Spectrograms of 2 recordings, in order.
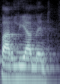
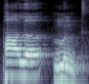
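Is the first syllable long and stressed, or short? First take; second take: short; long. First: The first vowel is short and unstressed. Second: The first vowel is long and stressed. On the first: The speaker calls it wrong. "न कि" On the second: The speaker calls it right. "पा में जो आ है वहां पर ज्यादा रुकना है"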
